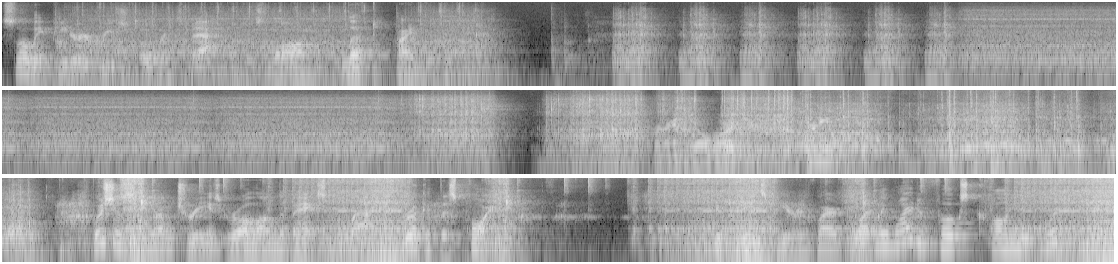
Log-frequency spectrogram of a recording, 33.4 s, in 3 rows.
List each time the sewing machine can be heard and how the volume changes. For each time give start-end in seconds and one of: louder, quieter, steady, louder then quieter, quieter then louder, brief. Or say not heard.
0.0-33.3 louder.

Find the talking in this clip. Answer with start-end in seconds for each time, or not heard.
0.0-4.2, 17.6-19.6, 23.1-27.3, 29.4-33.3.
